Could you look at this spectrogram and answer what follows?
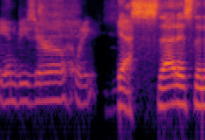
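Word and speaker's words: env0: n is it pronounced nzero EnV Zer what yes that is the number one piece of feedback I get is your name is hard to say so it is mzero like environment zero um it's kind of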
